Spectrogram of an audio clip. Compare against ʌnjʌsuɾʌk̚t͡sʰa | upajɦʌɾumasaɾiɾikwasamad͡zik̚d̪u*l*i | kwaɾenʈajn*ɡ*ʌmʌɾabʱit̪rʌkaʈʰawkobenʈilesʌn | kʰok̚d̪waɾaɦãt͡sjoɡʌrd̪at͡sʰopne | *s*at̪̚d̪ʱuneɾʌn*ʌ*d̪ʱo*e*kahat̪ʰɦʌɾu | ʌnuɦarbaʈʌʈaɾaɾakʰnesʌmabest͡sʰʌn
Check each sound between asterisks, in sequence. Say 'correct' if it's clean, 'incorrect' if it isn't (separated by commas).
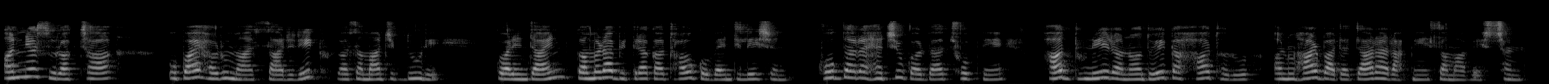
incorrect, incorrect, incorrect, correct, correct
